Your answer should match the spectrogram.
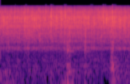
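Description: Butter melts and sizzles in a pan with a steady, dense crackling hiss throughout, moderately close and without talk.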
